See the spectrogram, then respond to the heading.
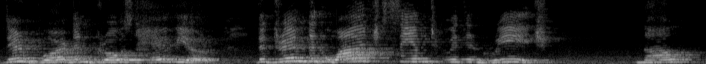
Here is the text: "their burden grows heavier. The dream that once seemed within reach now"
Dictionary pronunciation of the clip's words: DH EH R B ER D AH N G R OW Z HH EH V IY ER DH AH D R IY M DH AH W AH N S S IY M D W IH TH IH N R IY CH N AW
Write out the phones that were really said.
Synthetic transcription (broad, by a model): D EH R B ER D AH N G R OW Z HH EH V IY ER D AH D R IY M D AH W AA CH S S IY M D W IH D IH N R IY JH N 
